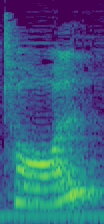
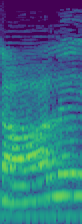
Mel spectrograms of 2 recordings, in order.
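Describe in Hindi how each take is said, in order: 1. यह मानक अंग्रेज़ी लहजे में कहा गया है। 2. यह पंजाबी लहजे में कहा गया है।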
